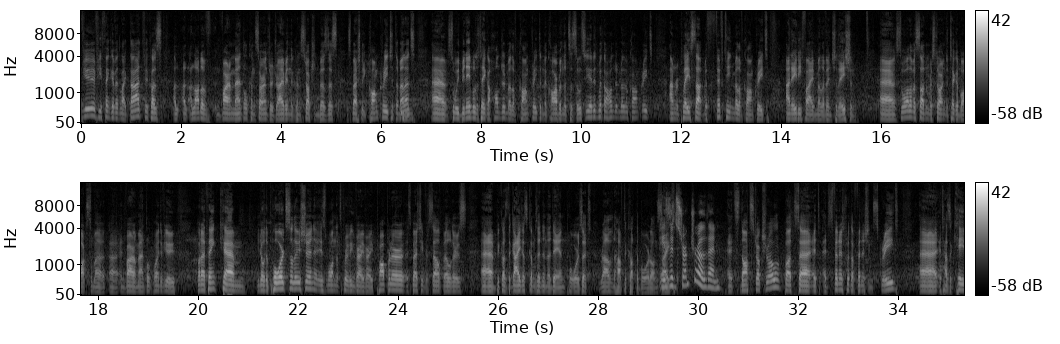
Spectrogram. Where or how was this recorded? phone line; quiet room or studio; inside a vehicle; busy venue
busy venue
